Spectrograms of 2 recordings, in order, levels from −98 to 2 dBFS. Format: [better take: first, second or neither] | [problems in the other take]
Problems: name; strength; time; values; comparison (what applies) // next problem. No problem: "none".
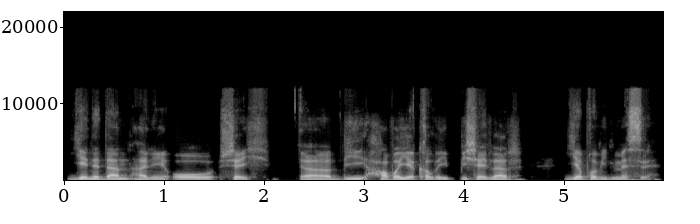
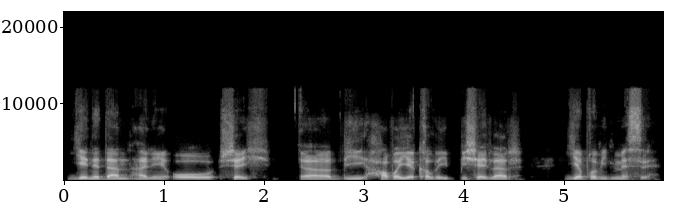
first | thin; very slightly; fading below 350 Hz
